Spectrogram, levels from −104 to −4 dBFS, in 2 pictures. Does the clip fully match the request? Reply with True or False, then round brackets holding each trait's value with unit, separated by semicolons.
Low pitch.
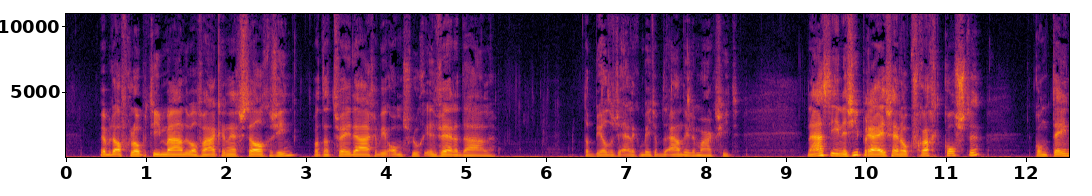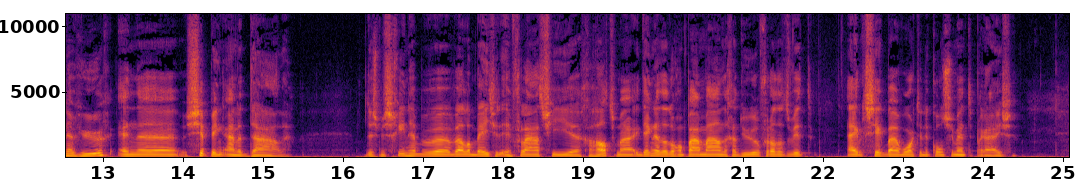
True (110 Hz)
